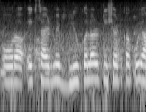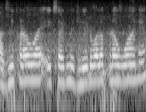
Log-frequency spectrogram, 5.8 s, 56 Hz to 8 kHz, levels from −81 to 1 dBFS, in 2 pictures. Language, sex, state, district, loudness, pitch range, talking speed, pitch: Hindi, female, Maharashtra, Mumbai Suburban, -14 LUFS, 215-235 Hz, 225 wpm, 225 Hz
